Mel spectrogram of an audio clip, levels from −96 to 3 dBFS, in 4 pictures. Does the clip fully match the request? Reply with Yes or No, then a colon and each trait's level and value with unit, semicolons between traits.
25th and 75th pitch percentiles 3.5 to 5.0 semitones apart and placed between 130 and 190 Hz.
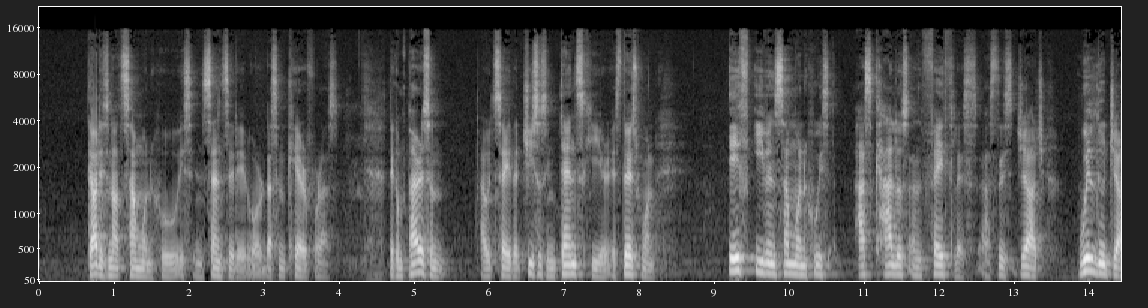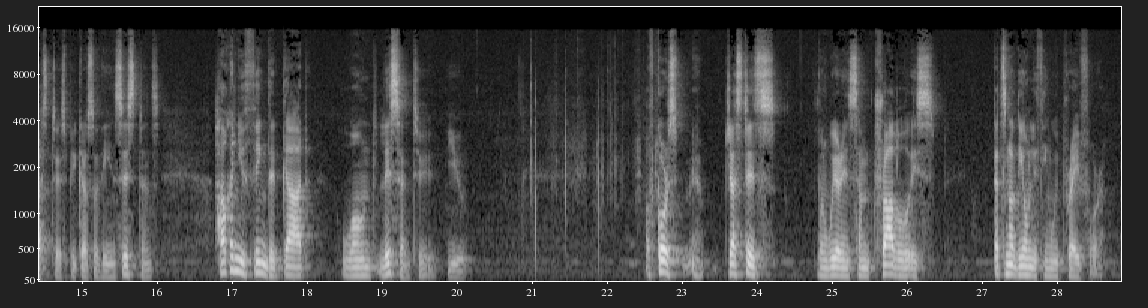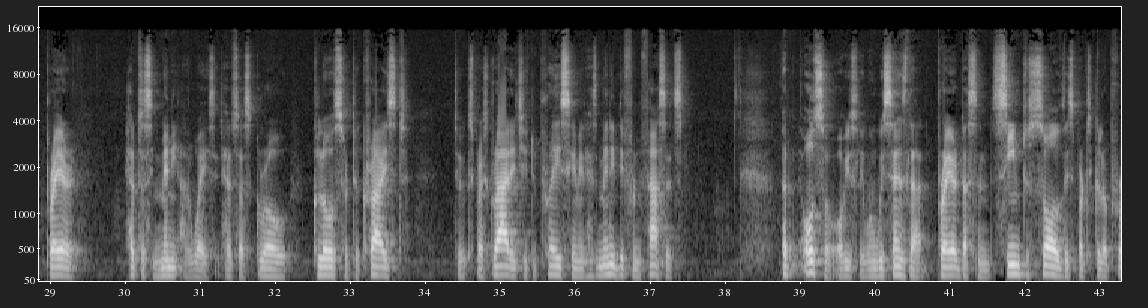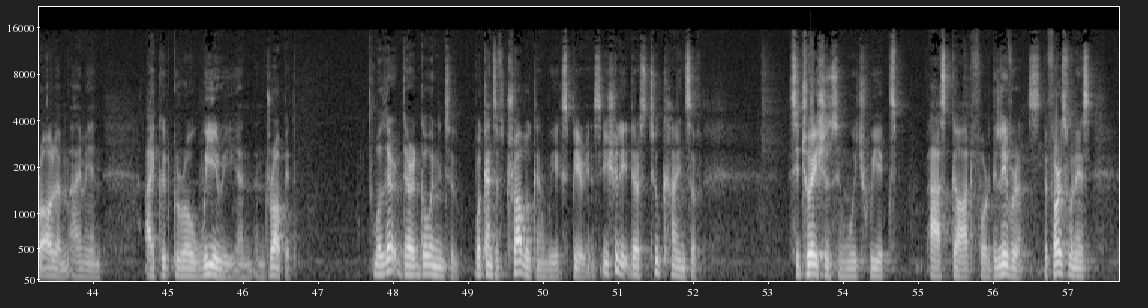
No: average, 4.2 semitones; low, 115 Hz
